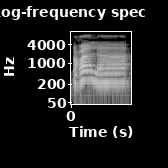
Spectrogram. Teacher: حرف مدہ کی طرح کھڑا زبر کو بھی ایک الف کی مقدار کھینچ کر پڑھیں گے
